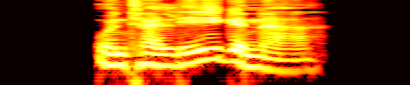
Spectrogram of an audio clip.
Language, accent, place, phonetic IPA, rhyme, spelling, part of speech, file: German, Germany, Berlin, [ˌʊntɐˈleːɡənɐ], -eːɡənɐ, unterlegener, adjective, De-unterlegener.ogg
- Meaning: 1. comparative degree of unterlegen 2. inflection of unterlegen: strong/mixed nominative masculine singular 3. inflection of unterlegen: strong genitive/dative feminine singular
